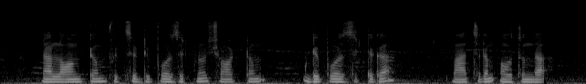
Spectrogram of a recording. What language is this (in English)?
Telugu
